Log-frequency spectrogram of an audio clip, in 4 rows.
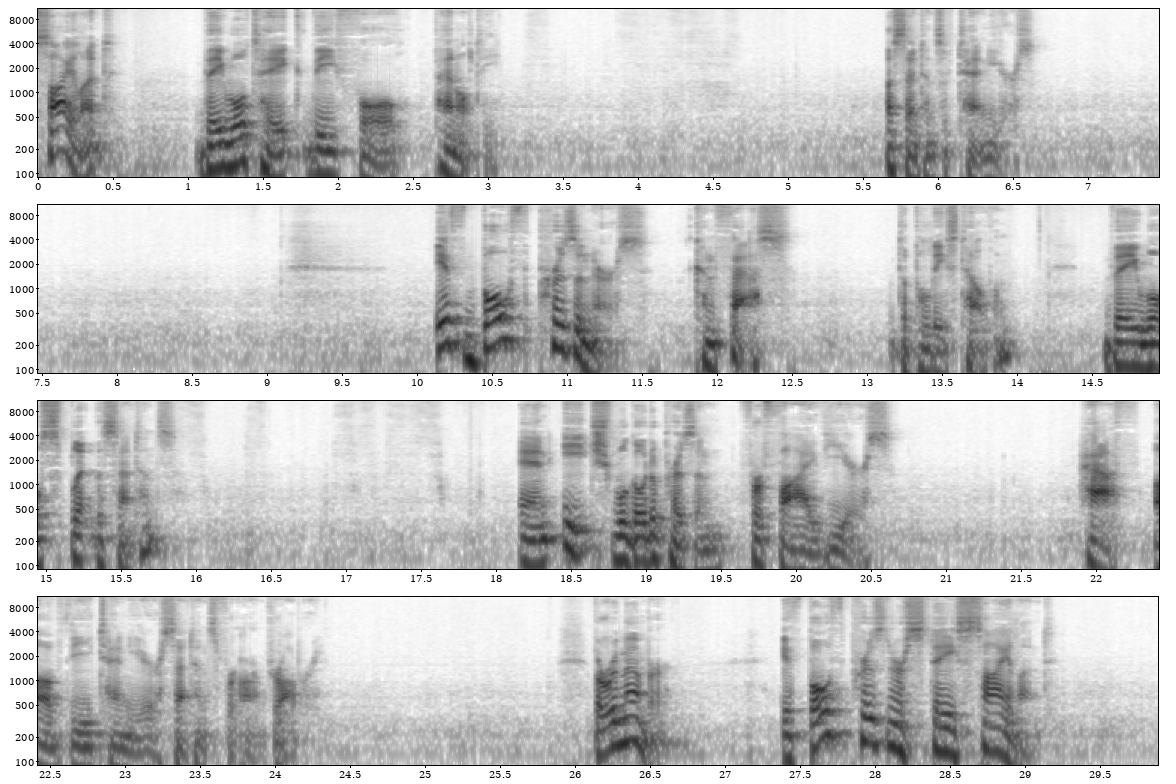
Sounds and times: Speech: 0.0 - 3.2, 5.6 - 6.8, 10.1 - 12.6, 13.2 - 16.0, 18.2 - 20.8, 21.9 - 24.4, 26.1 - 26.8, 27.4 - 29.2.

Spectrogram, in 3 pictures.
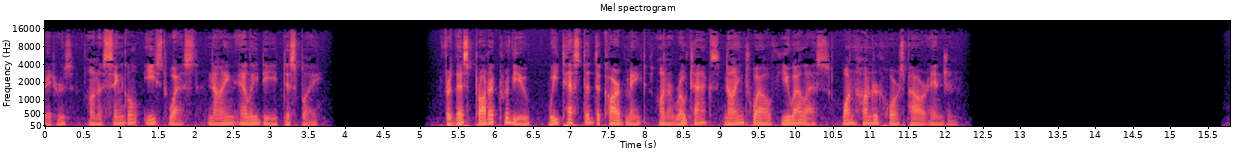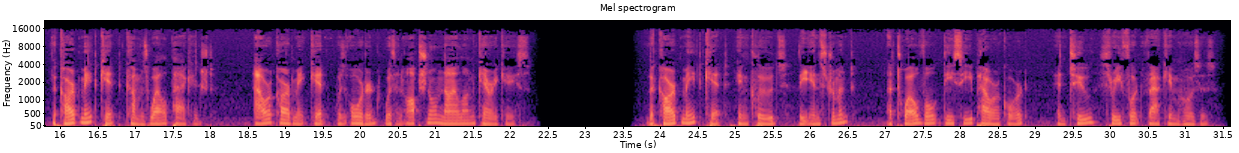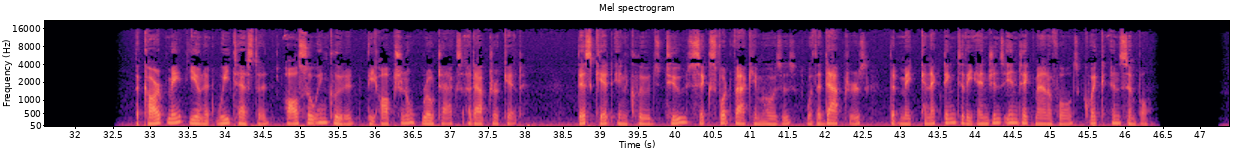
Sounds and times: Speech: 0.0 - 3.8, 5.3 - 12.3, 15.9 - 22.3, 23.8 - 31.5, 32.8 - 38.1, 38.7 - 46.4.

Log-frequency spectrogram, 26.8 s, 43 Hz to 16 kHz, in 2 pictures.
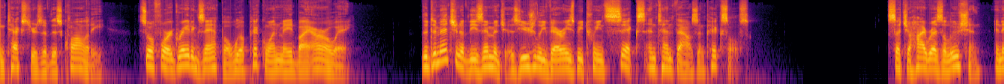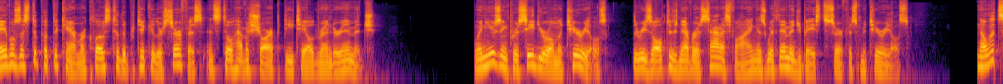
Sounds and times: Speech: 0.0 - 4.8, 5.6 - 10.1, 11.8 - 18.5, 19.7 - 25.6, 26.4 - 26.7.

